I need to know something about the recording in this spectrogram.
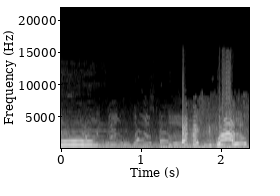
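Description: A person's high-pitched squeal: one long rising cry at the start, then short high yelps near the middle and end, over background music.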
